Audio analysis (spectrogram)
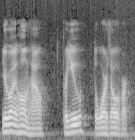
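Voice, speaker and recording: A man's voice: on the low side, moderate pace, natural voice. A man playing a frank, easygoing wanderer in an audio drama, casual and plain-spoken. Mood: solemn, frank.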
